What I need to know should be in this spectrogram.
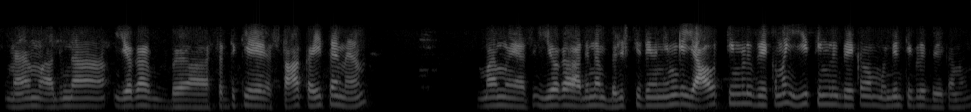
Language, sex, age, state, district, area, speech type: Kannada, male, 18-30, Karnataka, Chamarajanagar, rural, conversation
